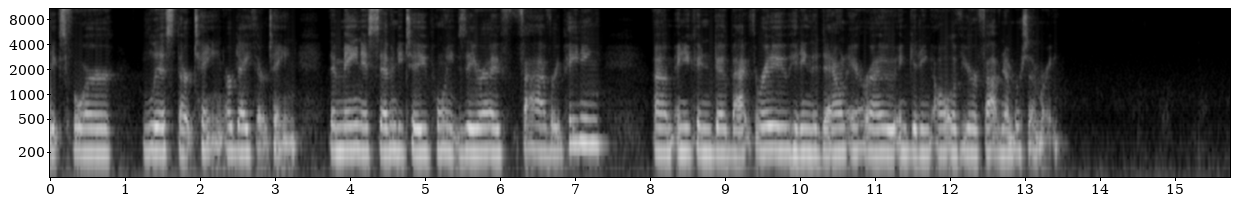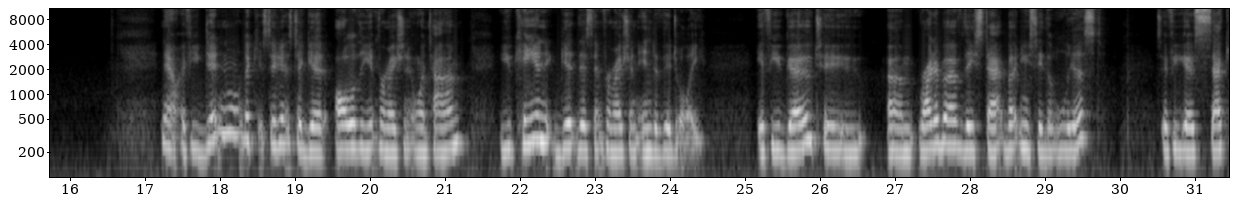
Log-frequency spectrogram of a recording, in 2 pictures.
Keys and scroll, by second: 10.5 Down, 10.7 Down, 10.9 Down, 11.2 Down.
